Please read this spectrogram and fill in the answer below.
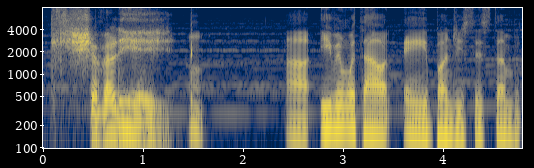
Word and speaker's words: chevalier: It's like cavalier, but à la français, chevalier.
